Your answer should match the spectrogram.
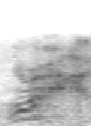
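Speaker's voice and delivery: short, loud mock baby scream; imitated baby scream. Parent mimicking the screaming baby, loud imitated scream. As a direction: burst out with a raw baby's yell. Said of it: "he's just there screaming".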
